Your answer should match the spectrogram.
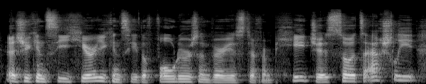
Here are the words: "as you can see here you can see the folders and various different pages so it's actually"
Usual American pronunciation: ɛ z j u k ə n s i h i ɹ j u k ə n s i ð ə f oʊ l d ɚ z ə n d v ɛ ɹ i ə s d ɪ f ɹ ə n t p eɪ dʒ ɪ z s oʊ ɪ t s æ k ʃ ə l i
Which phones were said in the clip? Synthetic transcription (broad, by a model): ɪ z j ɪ k ə n s i h i ɹ j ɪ k ə n s i ð ə f oʊ l d ɚ z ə n v ɛ ɹ i ə s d ɪ f ɹ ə n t p eɪ dʒ ɪ z s oʊ ɪ t s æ k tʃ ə l i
